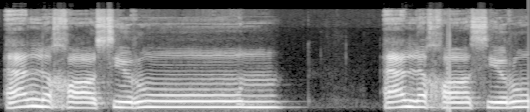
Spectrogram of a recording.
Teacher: Nunun üstünə sükun gələcək və nunun səsi axırda eşidilməlidir.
